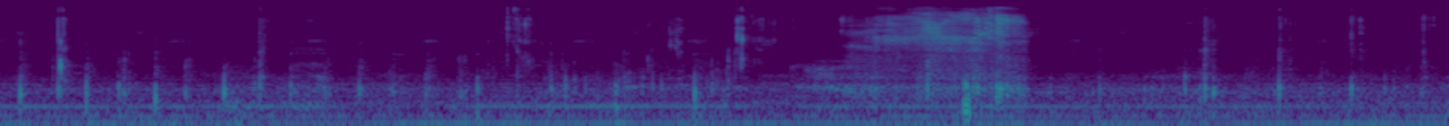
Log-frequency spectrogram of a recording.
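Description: A person chewing chicken liver in curry, close to the microphone: wet mouth clicks and smacks throughout, with one longer, louder hissing mouth sound about six seconds in.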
